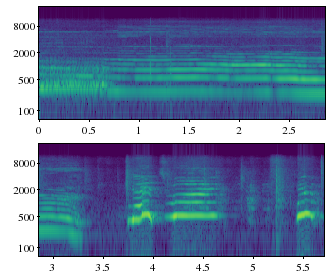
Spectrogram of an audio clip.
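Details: Bernese Mountain Dog howling over the mail lady: one long steady low wail held about three seconds then sagging, followed by short higher yelping howls.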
